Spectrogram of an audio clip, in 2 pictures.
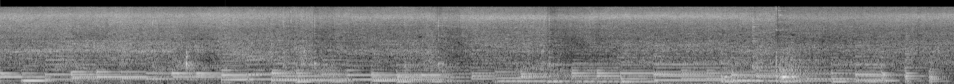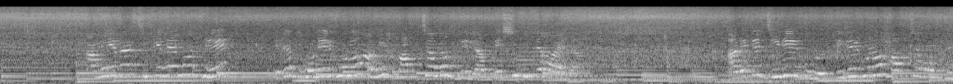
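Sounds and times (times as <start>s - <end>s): spatula stirring: 0.0s - 13.0s
background music: 0.0s - 19.0s
chicken sizzling in a pan: 0.0s - 19.0s.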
